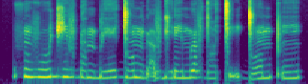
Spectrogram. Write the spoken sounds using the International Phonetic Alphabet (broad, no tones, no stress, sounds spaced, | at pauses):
θ ũ v w u d͡ʒ i v ɠ a̤ m b e̤ ɡ͡ǀ õ m ɡ a̰ v ɡ i̤ ɾ i m ɵ v dˤ e̤ ǀ ḭ ɡ͡ǀ õ m pʼ ĩ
